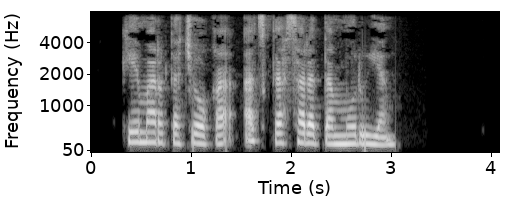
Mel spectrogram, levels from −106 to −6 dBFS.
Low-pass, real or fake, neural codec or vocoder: 7.2 kHz; real; none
